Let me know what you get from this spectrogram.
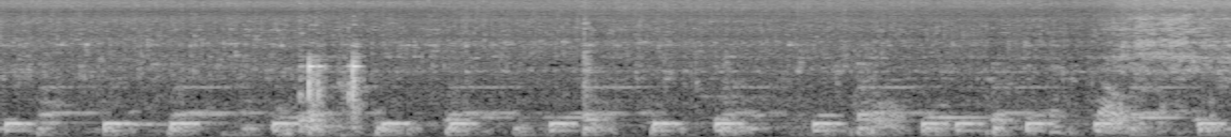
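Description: Pork pieces sizzling in a hot wok over background music with a repeating melody. There are two sharp taps about two seconds in, and the sizzling grows louder near the end as a spatula starts stirring.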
